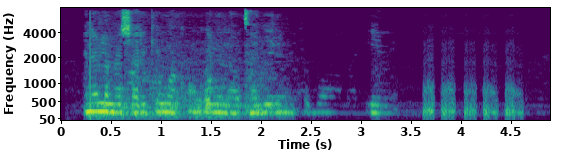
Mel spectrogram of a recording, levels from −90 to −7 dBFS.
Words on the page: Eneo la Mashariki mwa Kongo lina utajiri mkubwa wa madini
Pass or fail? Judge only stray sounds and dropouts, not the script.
fail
